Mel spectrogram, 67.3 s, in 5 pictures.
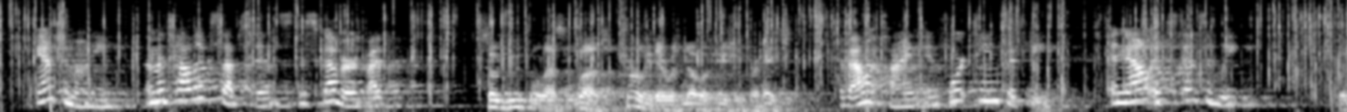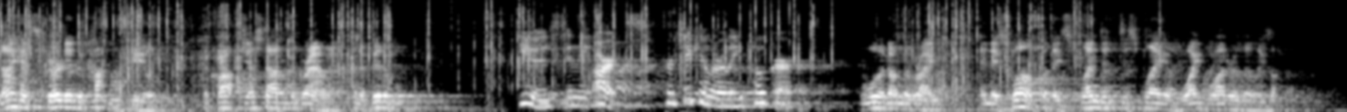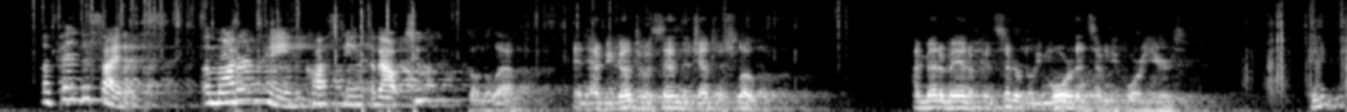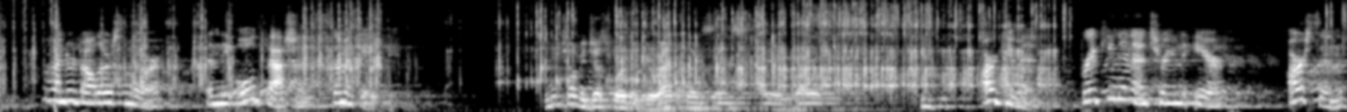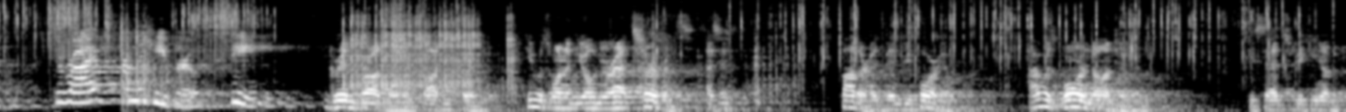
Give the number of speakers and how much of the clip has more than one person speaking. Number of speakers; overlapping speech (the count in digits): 2, no overlap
